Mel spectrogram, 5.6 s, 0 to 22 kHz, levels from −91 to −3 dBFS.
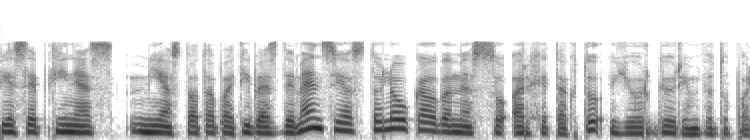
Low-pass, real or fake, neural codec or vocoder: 7.2 kHz; real; none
